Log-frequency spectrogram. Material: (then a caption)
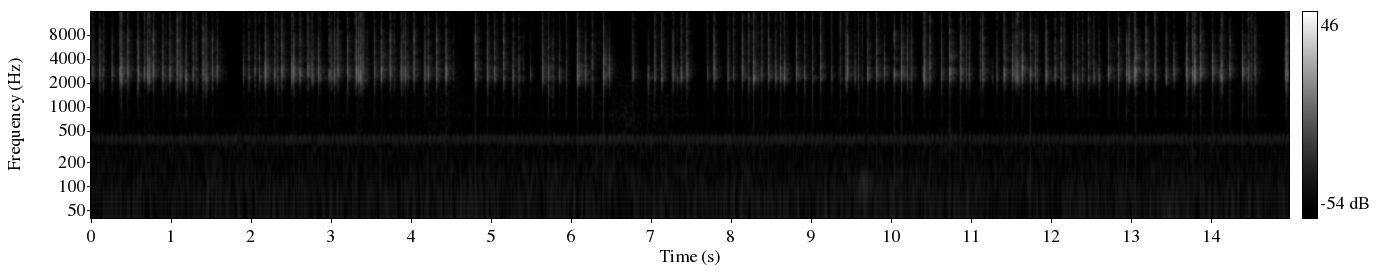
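Plastic. Long acrylic nails on both hands tap rapidly on the lenses of black plastic-framed eyeglasses worn on the face. The result is a dense stream of very short, bright clicks with brief pauses, over a faint steady hum.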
